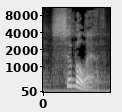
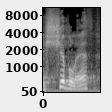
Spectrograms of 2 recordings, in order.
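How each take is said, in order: First: Sibboleth with a plain s, no sh; Sibboleth, s instead of sh, the western way. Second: Shibboleth with a full sh at the start; eastern Shibboleth. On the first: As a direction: start Sibboleth on a hissed s sound. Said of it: "they would now pronounce it". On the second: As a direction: start Shibboleth on a clear sh sound. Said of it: "the people on the east would say". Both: Shown as a demonstration.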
